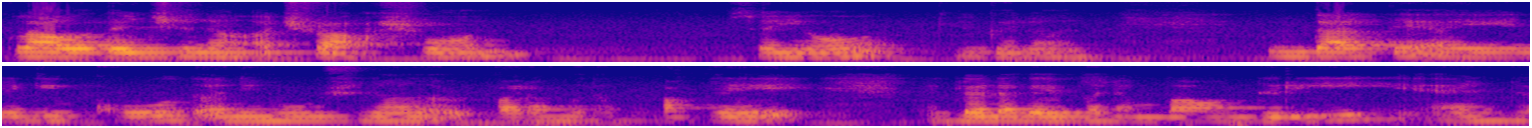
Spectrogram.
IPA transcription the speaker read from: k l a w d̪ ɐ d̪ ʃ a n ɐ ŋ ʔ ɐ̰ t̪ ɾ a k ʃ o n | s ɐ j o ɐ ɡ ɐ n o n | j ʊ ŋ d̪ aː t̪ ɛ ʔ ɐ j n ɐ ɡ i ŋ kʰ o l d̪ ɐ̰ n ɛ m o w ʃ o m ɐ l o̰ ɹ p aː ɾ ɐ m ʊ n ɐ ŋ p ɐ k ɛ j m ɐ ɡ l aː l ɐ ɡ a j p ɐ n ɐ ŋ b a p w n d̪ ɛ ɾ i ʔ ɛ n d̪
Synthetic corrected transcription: k l a w d̪ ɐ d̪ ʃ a n ɐ ŋ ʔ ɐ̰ t̪ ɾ a k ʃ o n | s ɐ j o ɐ ɡ ɐ n o n | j ʊ ŋ d̪ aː t̪ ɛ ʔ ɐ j n ɐ ɡ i ŋ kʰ o l d̪ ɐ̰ n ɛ m o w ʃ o n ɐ l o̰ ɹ p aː ɾ ɐ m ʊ n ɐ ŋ p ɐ k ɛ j n ɐ ɡ l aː l ɐ ɡ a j p ɐ n ɐ ŋ b a w n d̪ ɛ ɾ i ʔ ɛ n d̪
